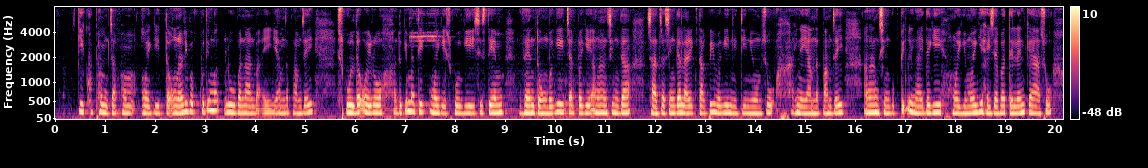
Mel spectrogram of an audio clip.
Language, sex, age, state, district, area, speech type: Manipuri, female, 30-45, Manipur, Bishnupur, rural, spontaneous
